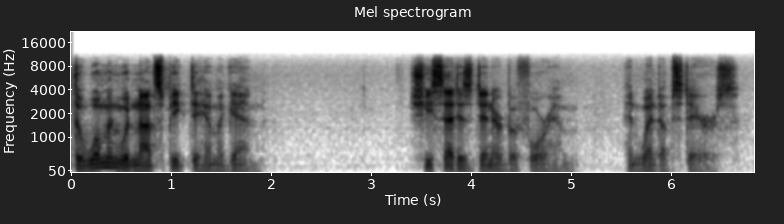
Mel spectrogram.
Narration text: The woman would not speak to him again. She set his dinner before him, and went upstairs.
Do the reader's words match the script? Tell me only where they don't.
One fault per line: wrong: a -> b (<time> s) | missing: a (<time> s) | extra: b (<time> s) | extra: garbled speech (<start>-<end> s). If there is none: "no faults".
no faults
